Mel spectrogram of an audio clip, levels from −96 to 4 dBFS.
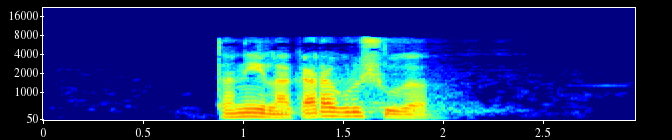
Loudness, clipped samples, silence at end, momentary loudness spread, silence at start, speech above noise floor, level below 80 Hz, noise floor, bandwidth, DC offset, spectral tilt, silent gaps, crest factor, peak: -20 LUFS; under 0.1%; 1 s; 10 LU; 0.9 s; 66 dB; -60 dBFS; -85 dBFS; 8 kHz; under 0.1%; -5.5 dB/octave; none; 20 dB; -4 dBFS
